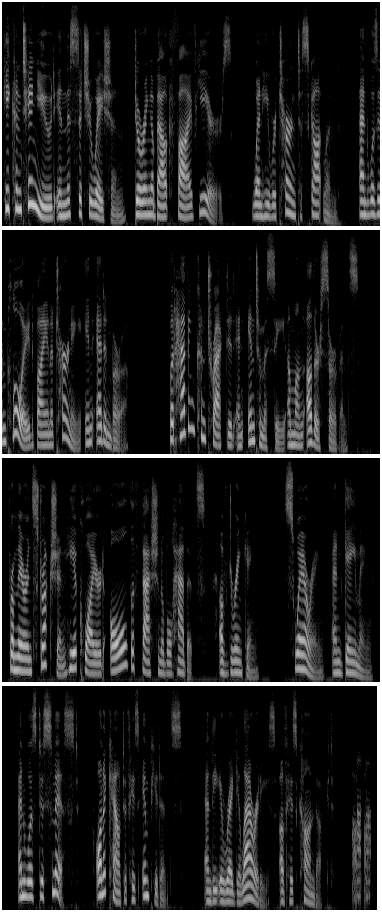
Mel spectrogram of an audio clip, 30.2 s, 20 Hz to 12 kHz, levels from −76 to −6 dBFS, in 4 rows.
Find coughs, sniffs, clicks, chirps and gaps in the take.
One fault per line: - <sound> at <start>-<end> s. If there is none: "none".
- laugh at 29.7-30.1 s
